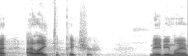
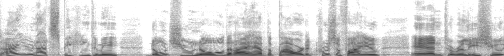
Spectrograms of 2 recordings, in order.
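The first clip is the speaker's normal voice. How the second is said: raised-pitch, lightly voiced irritated Pilate; a hint of an exasperated governor pressing Jesus; frustrated Pilate; 8 semitones higher than usual. Preacher voicing Pilate demanding an answer from Jesus. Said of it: "Pilate gets frustrated".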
